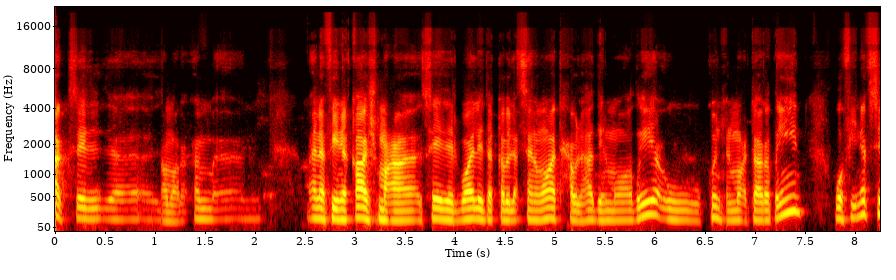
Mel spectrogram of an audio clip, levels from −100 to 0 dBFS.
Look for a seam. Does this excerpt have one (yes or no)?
yes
